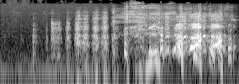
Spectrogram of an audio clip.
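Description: Raspy, breathy panting in quick rhythmic bursts, growing louder toward the end, with a harsh, scratchy edge to each breath and no clear words.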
